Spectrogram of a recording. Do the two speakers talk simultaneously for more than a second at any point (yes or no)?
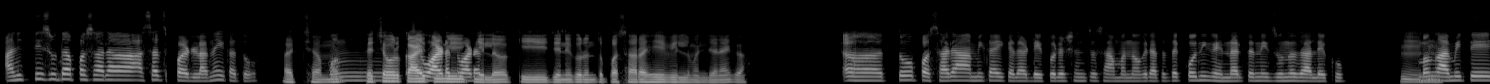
yes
